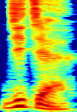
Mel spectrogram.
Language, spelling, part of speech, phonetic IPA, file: Russian, дитя, noun, [dʲɪˈtʲa], Ru-дитя.ogg
- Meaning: 1. child, baby, kid (also used ironically or in similes) 2. inflection of дитё (ditjó): genitive singular 3. inflection of дитё (ditjó): nominative plural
